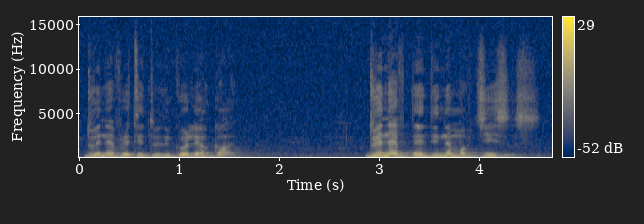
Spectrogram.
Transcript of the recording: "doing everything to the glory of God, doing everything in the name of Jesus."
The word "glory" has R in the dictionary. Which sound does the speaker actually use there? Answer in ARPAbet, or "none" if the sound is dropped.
L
